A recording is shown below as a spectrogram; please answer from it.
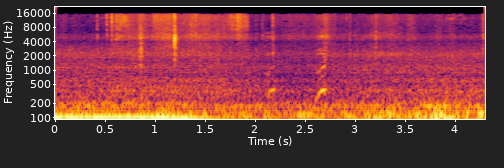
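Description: In-cabin drone of a 2020 Kia Soul EX's 2.0-litre four-cylinder engine and tyres while cruising at about 40 mph. The low hum weakens and gets quieter about two seconds in.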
